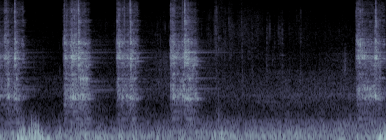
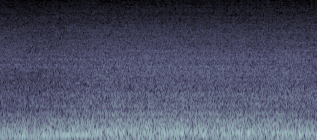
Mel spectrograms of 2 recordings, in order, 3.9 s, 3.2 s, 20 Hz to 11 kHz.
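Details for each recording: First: 2008 4Runner (4th gen), rear hub turned by hand during rear caliper, rotor and pad replacement: sharp metallic ticks, one per stud, from the loose top of the parking brake spring touching the back of each stud. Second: 2008 4Runner (4th gen) on jack stands in drive after rear brake job and refitting the loose parking brake spring: steady low drivetrain hum, wheels turning with no ticking or scraping, also fine after parking brake use; fixed.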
